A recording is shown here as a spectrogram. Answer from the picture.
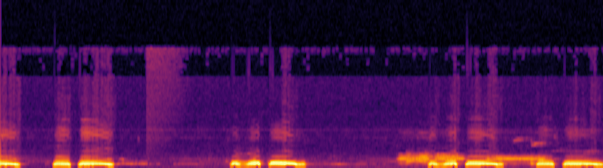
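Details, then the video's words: Spotted dove decoy bird cooing and calling to lure wild doves: irregular phrases of deep, burry coos, some notes bending up and down, with a thin higher tone sounding over the last phrase. "Chim Cu Mồi thúc Gù Gáy Gọi Đủ Bài Bổi Nghe Là Gáy + Về Cội"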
